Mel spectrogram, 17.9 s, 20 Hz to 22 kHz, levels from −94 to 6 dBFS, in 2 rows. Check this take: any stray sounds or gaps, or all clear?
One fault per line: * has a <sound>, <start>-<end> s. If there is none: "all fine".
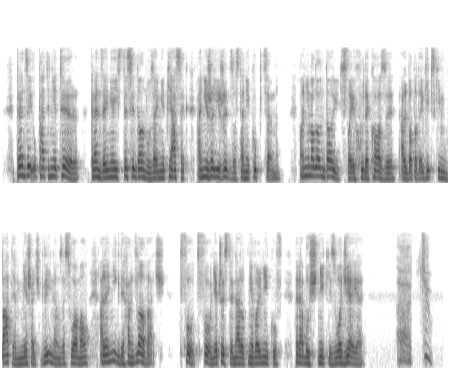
* has a sneeze, 16.8-17.6 s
